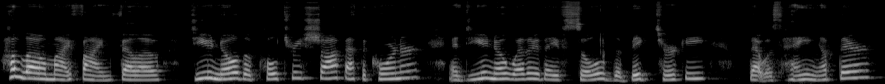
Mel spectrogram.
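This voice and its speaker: A loud, exclaiming old miser, raised well above the reader's normal pitch, as a woman puts him on for a storybook reading. He pleads and shouts his vows in a middle-pitched, animated voice. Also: measured pace, natural voice. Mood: overjoyed. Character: old man Scrooge, overjoyed and reformed.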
